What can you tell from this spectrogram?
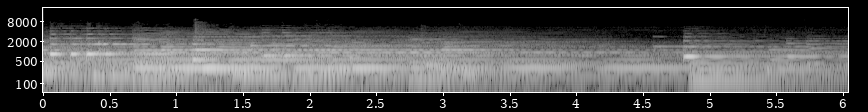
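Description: Film score music led by piano, with held notes changing every second or so; a new chord sounds about five seconds in.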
